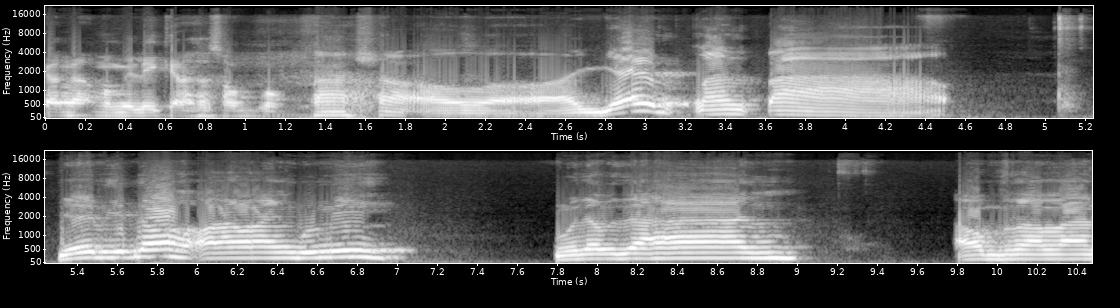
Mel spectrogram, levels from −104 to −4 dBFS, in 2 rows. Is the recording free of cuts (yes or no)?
yes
